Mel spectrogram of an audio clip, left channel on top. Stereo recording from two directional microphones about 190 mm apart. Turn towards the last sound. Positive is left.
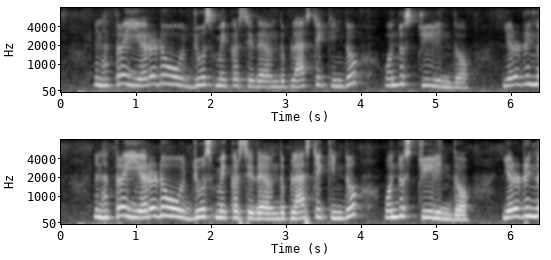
turn(degrees=-30)  # may be behind; listen again after turning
